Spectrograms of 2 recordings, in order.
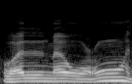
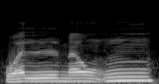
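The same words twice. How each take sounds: Both takes have the same delivery.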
